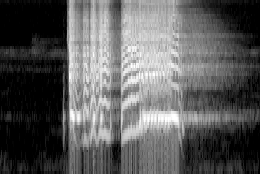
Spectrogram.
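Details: Single loud crow from a male green junglefowl in breeding condition, used as a luring master: a stuttering rough intro, then a smooth held note tapering off over about half a second, in silence.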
